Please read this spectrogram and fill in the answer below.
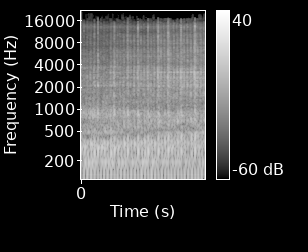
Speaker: it sounds great. It's idling great. It runs great. It revs out all the way, so I can't complain.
